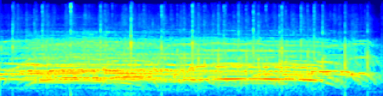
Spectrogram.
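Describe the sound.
A crowd cheers and whoops for Italian during a show-of-applause vote, a loud, continuous roar of many voices with overlapping shouts that holds steady for the whole stretch.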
